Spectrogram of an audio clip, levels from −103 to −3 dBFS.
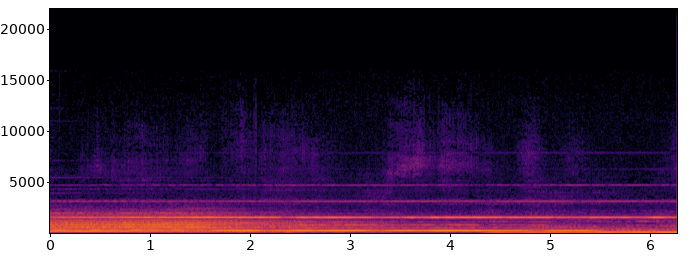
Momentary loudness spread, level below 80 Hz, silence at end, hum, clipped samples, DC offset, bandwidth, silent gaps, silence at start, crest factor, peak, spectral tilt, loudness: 4 LU; -74 dBFS; 0 s; none; under 0.1%; under 0.1%; 8.4 kHz; none; 0 s; 12 dB; -22 dBFS; -7.5 dB/octave; -35 LUFS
